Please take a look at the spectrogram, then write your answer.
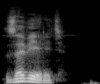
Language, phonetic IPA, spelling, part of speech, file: Russian, [zɐˈvʲerʲɪtʲ], заверить, verb, Ru-заверить.ogg
- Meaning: 1. to assure 2. to attest, to authenticate, to witness, to certify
